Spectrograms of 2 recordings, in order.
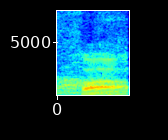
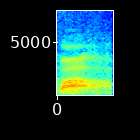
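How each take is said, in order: First: The syllable starts with an f sound. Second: The syllable starts with a p sound. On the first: The speaker calls it right. "tapi fa" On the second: The speaker calls it wrong. "Bukan pak"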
